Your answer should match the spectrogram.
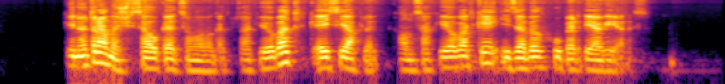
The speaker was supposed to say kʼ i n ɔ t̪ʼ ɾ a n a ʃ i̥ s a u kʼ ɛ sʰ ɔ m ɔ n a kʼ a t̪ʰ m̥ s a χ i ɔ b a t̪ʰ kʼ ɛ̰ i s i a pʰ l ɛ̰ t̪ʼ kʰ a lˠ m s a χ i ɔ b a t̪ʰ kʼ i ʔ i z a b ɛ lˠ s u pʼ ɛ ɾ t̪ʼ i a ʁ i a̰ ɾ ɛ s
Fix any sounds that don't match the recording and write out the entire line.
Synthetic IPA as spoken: kʼ i n ɔ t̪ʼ ɾ a m a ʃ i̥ s a u kʼ ɛ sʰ ɔ m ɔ m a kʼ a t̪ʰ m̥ s a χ i ɔ b a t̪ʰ kʼ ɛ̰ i s i a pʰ l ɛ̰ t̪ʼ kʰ a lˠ m s a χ i ɔ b a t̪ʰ kʼ i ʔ i z a b ɛ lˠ h u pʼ ɛ ɾ t̪ʼ i a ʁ i a̰ ɾ ɛ s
